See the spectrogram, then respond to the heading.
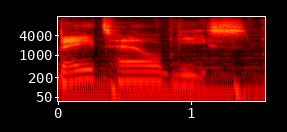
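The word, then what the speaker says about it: Betelgeuse: I don't know how to say that, but it's pronounced battel geese. Betel geese.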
